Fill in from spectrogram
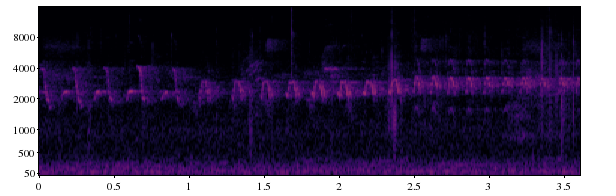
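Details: Mockingbird heard on a morning walk, running through its varied repertoire; a long run of fast, evenly repeated chip-like notes, steady and slightly rising, over soft background rustle.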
